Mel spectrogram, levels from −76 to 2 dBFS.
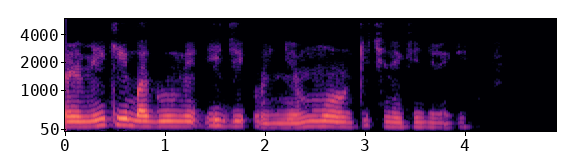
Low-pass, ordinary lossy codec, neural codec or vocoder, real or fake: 5.4 kHz; none; codec, 16 kHz, 8 kbps, FreqCodec, smaller model; fake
